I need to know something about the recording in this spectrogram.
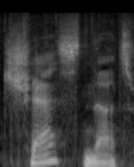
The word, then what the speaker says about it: chestnuts: In the center of this picture, we can see chestnuts roasting on an open fire. These are chestnuts. Chestnuts. This T is silent, okay?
